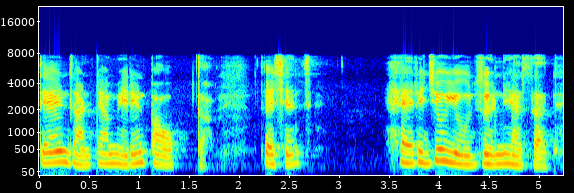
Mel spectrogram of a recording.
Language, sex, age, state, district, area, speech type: Goan Konkani, female, 18-30, Goa, Salcete, urban, spontaneous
